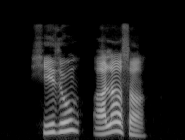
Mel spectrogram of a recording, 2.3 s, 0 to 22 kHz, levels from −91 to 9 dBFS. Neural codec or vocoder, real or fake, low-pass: codec, 24 kHz, 3.1 kbps, DualCodec; fake; 10.8 kHz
